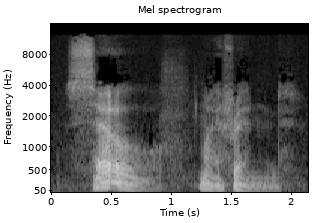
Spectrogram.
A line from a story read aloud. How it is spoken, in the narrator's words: Rolf whispered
